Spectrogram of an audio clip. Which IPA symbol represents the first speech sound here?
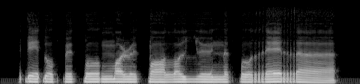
ɗ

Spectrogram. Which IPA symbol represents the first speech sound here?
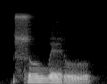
s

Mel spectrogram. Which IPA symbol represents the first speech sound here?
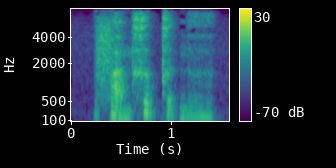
f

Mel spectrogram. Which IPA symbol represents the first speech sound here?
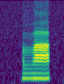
β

